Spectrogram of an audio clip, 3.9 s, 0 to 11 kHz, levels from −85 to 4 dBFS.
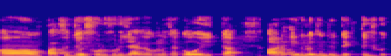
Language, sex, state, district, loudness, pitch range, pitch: Bengali, male, West Bengal, Kolkata, -17 LUFS, 130-175 Hz, 140 Hz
